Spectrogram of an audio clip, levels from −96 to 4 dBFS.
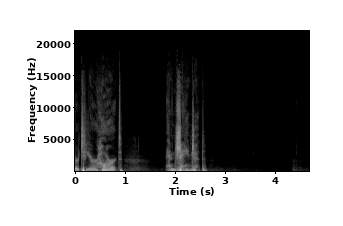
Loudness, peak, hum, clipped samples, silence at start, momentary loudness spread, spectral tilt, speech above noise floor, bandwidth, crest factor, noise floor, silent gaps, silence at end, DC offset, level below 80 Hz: -33 LUFS; -12 dBFS; none; under 0.1%; 0 s; 16 LU; -5.5 dB/octave; 56 dB; 16.5 kHz; 24 dB; -88 dBFS; none; 2.05 s; under 0.1%; -60 dBFS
